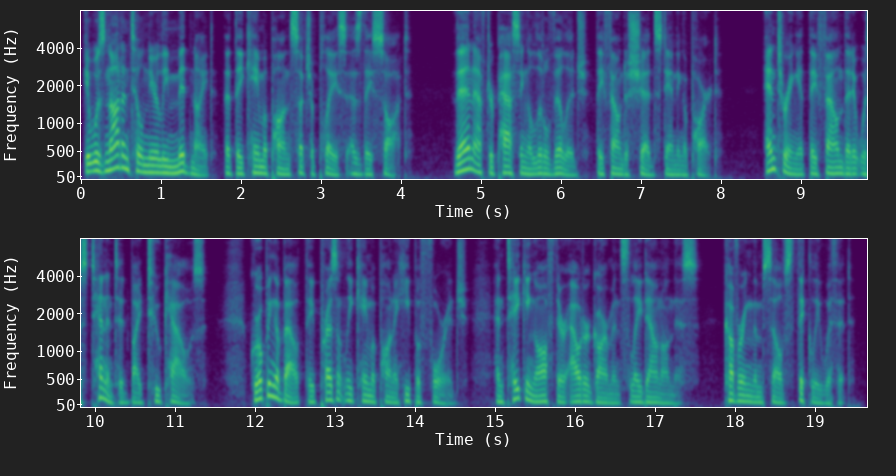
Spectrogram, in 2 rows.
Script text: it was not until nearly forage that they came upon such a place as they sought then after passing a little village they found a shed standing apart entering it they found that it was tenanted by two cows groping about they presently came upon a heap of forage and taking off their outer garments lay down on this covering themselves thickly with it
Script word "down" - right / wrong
right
